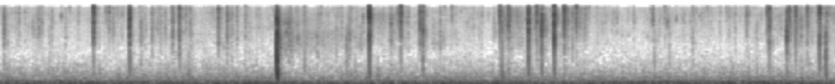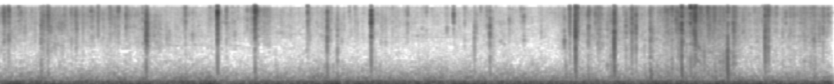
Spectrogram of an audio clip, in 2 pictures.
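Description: Grooming brush raking through a cat's thick long fur, a crackling rasp with many small sharp clicks, over a steady low hum.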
